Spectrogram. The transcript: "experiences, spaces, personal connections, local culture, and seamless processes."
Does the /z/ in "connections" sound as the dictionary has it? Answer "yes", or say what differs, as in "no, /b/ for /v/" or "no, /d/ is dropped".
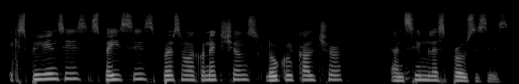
no, /s/ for /z/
